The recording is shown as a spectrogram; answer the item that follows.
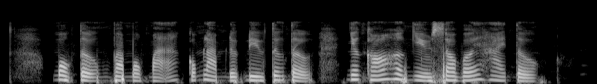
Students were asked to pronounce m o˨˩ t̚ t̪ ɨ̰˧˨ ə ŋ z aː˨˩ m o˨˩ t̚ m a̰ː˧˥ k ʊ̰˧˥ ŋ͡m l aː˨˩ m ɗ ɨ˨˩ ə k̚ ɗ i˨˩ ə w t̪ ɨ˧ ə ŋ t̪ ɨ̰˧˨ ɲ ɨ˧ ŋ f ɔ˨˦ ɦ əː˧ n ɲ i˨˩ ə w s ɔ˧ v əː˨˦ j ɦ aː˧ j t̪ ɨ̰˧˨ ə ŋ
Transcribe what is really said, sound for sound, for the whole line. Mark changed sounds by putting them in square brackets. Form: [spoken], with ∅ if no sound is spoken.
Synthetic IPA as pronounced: m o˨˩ t̚ t̪ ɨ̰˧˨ ə ŋ [v] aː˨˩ m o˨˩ t̚ m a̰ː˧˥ k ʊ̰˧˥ ŋ͡m l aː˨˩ m ɗ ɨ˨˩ ə k̚ ɗ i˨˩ ə w t̪ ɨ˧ ə ŋ t̪ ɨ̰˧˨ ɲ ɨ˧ ŋ [x] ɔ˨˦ ɦ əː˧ n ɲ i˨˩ ə w s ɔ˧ v əː˨˦ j ɦ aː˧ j t̪ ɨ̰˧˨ ə ŋ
